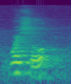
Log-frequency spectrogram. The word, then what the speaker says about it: whistle: And it's not pronounced whistle, and it can't be pronounced whistle. Sorry. Well, with a sh, special. Whistle. Whistle is right, whistle is wrong.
